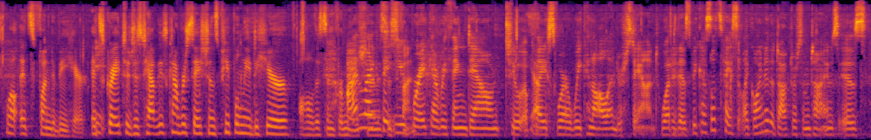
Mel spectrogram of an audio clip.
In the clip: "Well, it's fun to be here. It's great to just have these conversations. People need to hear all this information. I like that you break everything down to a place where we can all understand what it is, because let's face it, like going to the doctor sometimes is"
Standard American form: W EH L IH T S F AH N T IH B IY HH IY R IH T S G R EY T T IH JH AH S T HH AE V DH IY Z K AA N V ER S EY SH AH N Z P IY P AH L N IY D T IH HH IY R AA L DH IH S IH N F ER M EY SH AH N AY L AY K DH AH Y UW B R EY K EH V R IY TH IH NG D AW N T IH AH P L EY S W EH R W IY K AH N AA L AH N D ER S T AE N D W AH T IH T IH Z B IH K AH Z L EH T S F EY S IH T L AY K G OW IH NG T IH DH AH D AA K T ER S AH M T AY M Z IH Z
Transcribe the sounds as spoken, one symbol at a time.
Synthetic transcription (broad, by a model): W EH L IH T S F AH N T IH B IY HH IY R IH T S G R EY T T IH JH AH S T HH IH V DH IY Z K AA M V ER S EY SH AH N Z P IY P L N IY D T IH HH IY R AA L DH IH S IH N F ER M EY AH IH L AY K DH AH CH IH B R EY K EH V R IY TH IH NG D AW N T IH AH P L EY S W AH R W IY K AH N AA L AH N D ER S T AE N D W AH T IH T IH Z B IH K AH Z L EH T S F EY S IH T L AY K G OW IH NG T IH DH AH D AA K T ER S AH M T AY M Z IH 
